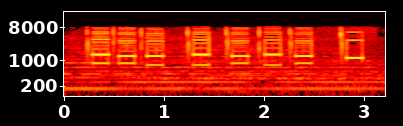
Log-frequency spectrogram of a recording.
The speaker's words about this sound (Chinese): 他想了很久，终于哆哆嗦嗦地拨通了电话。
